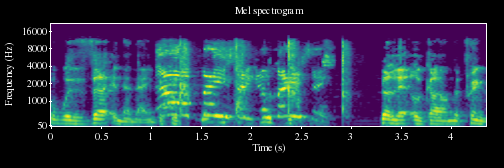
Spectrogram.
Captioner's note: clapping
